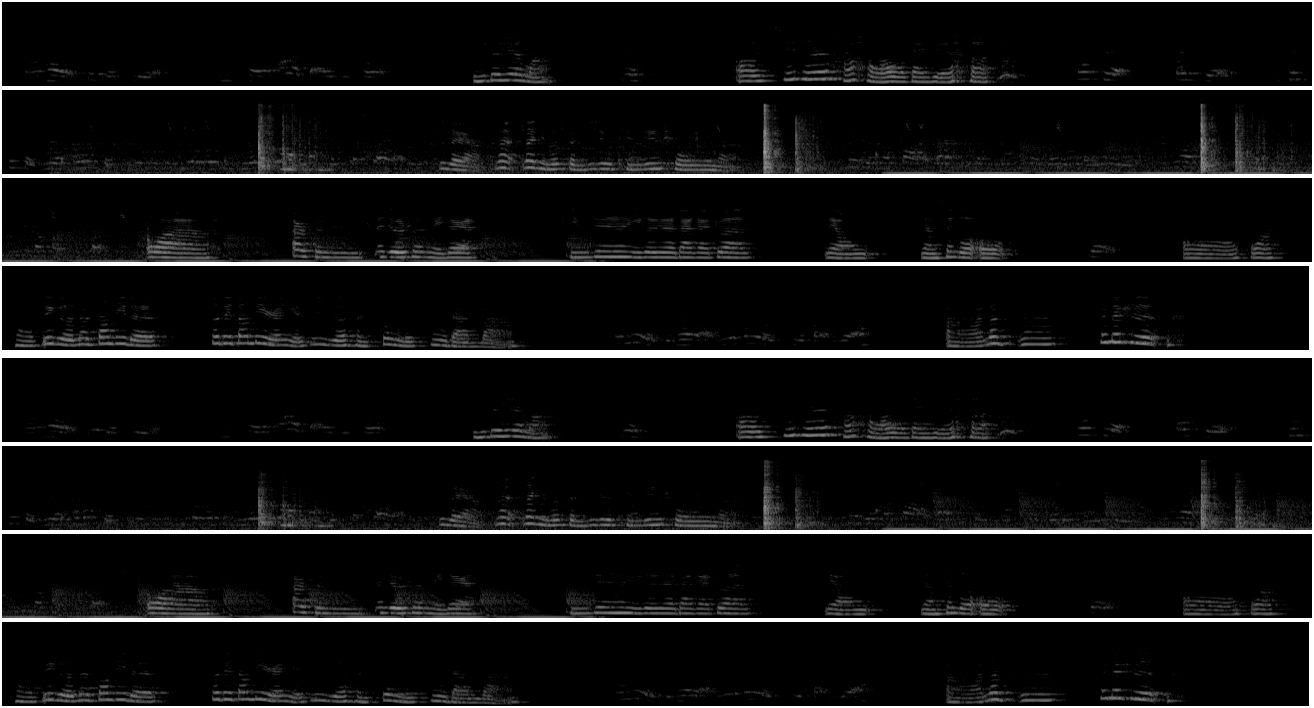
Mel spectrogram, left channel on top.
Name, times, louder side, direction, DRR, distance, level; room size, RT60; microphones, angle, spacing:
voice 1, 0.2-1.7 2.1-3.9 6.2-6.5 10.8-11.3 11.7-12.4 12.8-14.5 14.8-17.2 21.5-25.8 26.5-27.3 30.7-31.0 37.1-37.4 45.4-48.0, left 3 dB, 65° left, 3.4 m, -61 dB
voice 2, 4.7-5.5 7.3-10.2 15.9-16.4 17.5-20.5 27.6-28.4 29.1-30.9 31.9-33.7 34.4-34.9 35.4-36.3 38.0-39.0 39.4-40.9 41.4-44.5 48.7-51.2, left 2 dB, 30° left, 1.0 m, -45 dB
sound 1, 13.5-27.7, left 5 dB, 85° left, 1.4 m, -46 dB
sound 2, 21.9-32.1, right 1 dB, 55° right, 3.5 m, -51 dB
22.5 x 13.5 x 2.6 m
head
